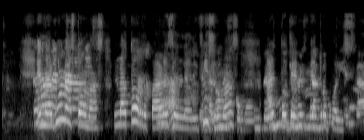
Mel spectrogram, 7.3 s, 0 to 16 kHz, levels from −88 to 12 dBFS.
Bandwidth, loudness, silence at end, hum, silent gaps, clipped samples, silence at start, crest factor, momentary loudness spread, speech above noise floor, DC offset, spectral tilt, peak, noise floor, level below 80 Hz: 11.5 kHz; -19 LUFS; 0 s; none; none; under 0.1%; 0.5 s; 18 dB; 17 LU; 30 dB; under 0.1%; -2 dB/octave; -4 dBFS; -50 dBFS; -74 dBFS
